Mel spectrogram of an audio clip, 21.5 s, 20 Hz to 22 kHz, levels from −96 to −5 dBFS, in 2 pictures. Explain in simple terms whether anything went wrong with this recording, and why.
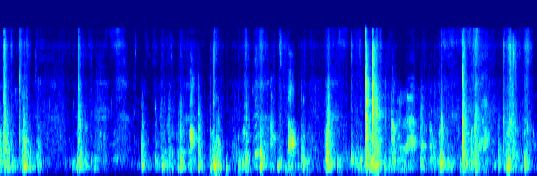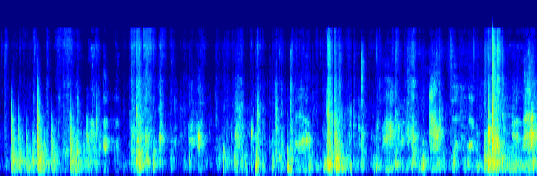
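Something did go wrong, twice. Repeated packet loss (robotic sound) hits from 4.06 to 6.19 s and again from 15.70 to 17.98 s. Tiny chunks keep going missing. Each gap is patched by stretching the last sound, so it turns choppy.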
